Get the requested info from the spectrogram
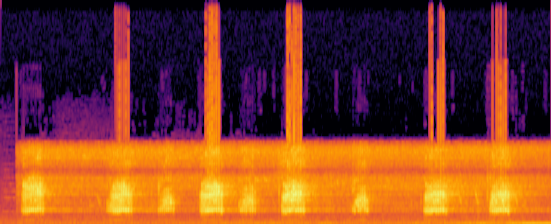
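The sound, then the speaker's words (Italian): A toucan named Toco, perched atop a half-destroyed Christmas tree, gives a series of about ten harsh, croaking, mournful calls that resemble a siren, in a steady, uneven rhythm, each burst short and raspy, repeated over a low background rumble with no voices. “Il tucano li guardò, mandando il suo lugubre verso che somigliava effettivamente a una sirena.”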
